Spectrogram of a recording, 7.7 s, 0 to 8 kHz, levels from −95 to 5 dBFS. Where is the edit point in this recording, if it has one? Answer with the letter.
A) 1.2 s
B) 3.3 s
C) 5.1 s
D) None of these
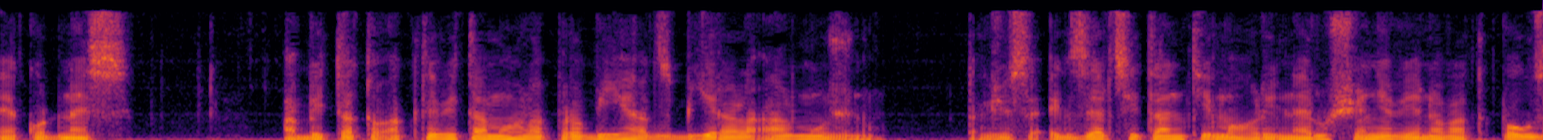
A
